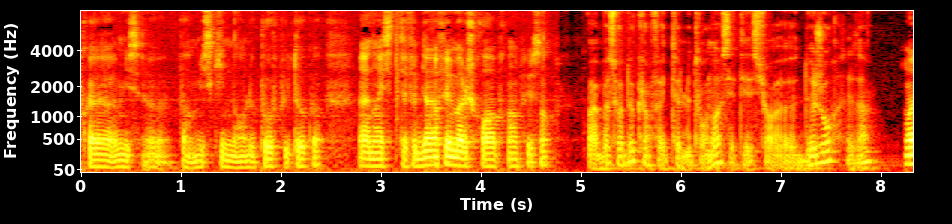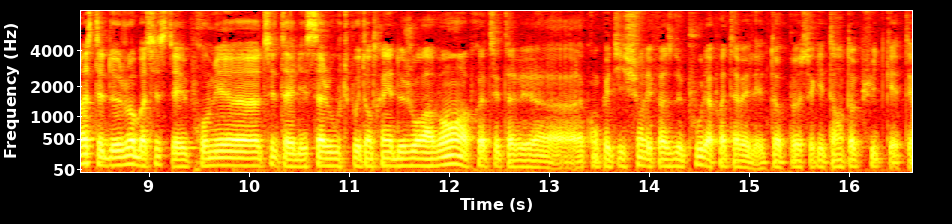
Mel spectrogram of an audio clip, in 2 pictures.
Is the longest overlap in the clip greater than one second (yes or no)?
no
